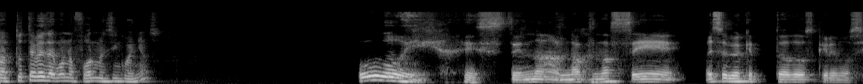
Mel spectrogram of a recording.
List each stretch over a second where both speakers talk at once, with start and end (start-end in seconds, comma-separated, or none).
none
